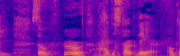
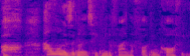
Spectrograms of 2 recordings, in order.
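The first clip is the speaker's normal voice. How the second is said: put-on muttering under breath, quieter; 10 dB quieter than usual. Retelling walking into a grocery store looking for coffee: imitating muttering under breath. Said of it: "I'm saying under my breath".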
